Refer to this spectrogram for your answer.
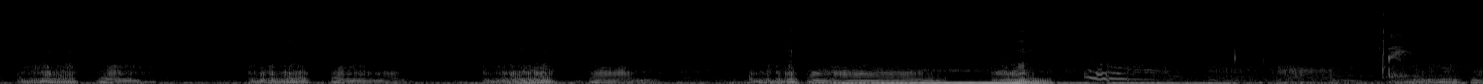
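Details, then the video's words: Yoda the Boston terrier snoring through an afternoon nap: a steady run of deep, rattling snores, about two per second, growing into a longer drawn-out rumbling breath near the end before short snorts resume. "Yoda the Boston terrier afternoon nap, scratches and snoring"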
